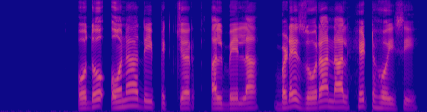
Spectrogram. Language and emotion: Punjabi, neutral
